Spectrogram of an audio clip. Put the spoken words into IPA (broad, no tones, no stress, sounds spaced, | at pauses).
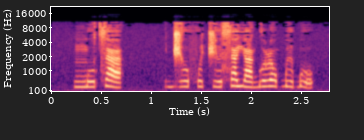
ŋ͡m o t͡s a | d͡ʒ ɤ f ɤ t͡ʃ ɘ s a j a ɡ o ɭ ɔ ɓ ɘ ɓ o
